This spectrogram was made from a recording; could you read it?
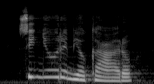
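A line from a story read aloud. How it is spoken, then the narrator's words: Very affectionate voice. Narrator (Italian): gli disse con voce molto affettuosa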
